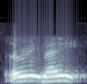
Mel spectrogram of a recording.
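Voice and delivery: funny voice. Pretend. Caller hiding who he is from the host, funny voice. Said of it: "is that [name] doing a funny voice?".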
